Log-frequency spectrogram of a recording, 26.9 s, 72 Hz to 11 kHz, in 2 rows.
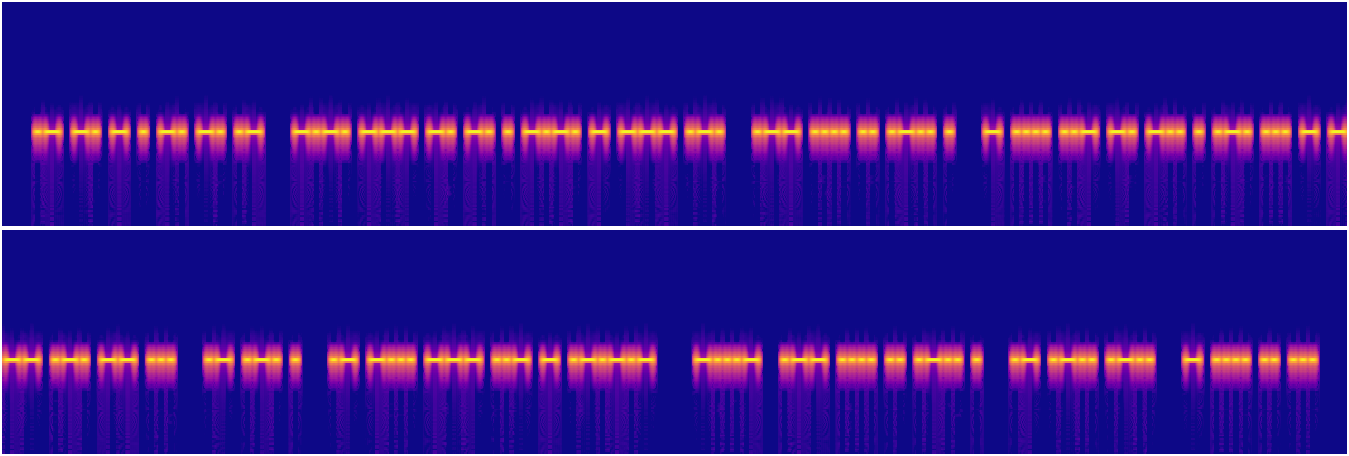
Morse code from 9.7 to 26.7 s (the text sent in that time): THUNDERSTORMS ARE ABOUT. <BT> WHILE ALL THIS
